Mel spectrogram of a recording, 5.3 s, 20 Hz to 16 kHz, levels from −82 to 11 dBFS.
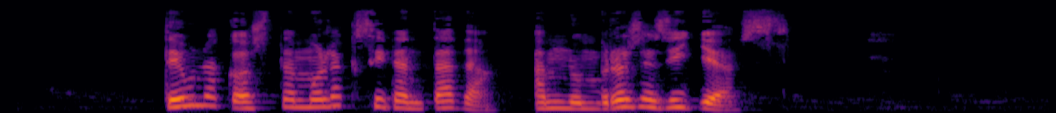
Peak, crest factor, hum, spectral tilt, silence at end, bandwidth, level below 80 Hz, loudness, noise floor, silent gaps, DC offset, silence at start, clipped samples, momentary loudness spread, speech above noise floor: -8 dBFS; 22 dB; none; -4 dB/octave; 1.35 s; 11.5 kHz; -84 dBFS; -28 LUFS; -75 dBFS; none; under 0.1%; 0.8 s; under 0.1%; 10 LU; 47 dB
